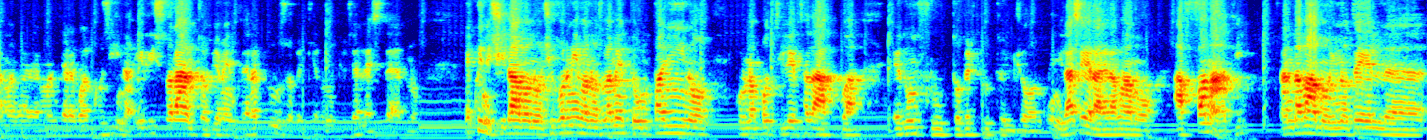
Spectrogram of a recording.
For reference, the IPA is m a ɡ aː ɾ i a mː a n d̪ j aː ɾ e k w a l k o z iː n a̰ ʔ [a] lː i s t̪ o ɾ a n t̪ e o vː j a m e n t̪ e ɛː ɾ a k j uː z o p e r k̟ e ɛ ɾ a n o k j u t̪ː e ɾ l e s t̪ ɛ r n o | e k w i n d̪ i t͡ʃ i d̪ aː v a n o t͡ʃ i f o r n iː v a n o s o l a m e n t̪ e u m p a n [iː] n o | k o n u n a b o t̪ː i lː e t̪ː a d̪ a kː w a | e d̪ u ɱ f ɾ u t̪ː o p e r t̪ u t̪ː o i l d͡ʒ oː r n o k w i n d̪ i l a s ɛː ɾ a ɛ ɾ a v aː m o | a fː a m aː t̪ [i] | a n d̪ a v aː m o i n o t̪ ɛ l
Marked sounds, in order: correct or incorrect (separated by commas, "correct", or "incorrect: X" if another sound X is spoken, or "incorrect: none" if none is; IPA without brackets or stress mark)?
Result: incorrect: i, correct, correct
